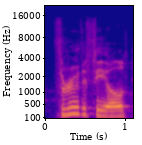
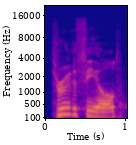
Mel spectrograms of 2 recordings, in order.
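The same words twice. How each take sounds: The two takes are said the same way.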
